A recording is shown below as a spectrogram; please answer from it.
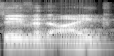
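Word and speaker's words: David Icke: the lizard people thing i realize it's pronounced david ike but i say ich because i say if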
